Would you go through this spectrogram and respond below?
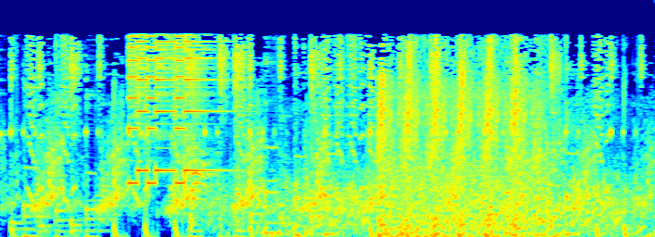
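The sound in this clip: Giant eel swimming sound from the New Super Mario Bros DS video game: a dense, loud rushing and crashing wash with a watery texture, continuous throughout, with a few brief tonal notes near the start.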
